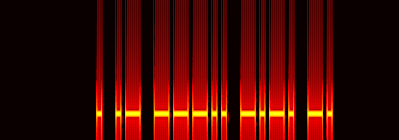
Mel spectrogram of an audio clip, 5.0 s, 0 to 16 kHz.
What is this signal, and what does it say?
Morse code, heard as a keyed tone, about 20 wpm, 700 Hz. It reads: EA8CN
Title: Call Signs Repeated 2x - 20wpm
